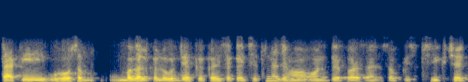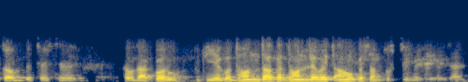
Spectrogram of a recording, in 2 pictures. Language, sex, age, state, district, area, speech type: Maithili, male, 30-45, Bihar, Samastipur, urban, conversation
